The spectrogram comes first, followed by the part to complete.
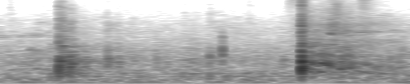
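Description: Tennis ball struck by rackets during a baseline rally on a hard court: two sharp hits, the second about a second and a half in and the louder of the two.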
